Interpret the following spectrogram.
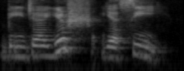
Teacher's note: There is a half murdanya sha. So stress on that.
